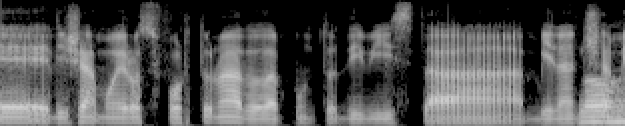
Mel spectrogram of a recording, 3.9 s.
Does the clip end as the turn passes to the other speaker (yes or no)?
no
